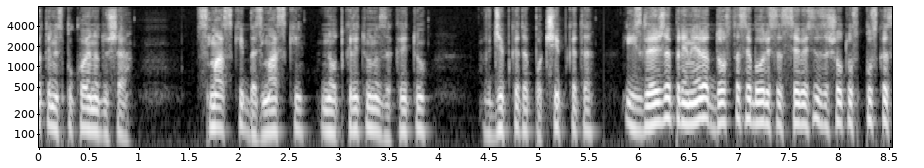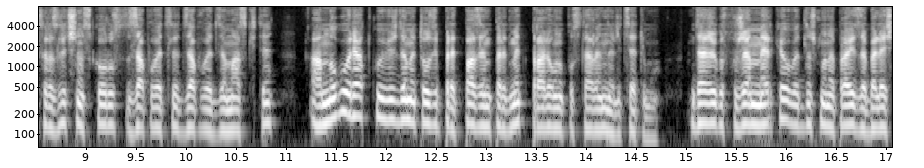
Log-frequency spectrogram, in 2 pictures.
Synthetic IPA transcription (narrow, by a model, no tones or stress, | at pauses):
ət̪ənɛspokɔɛnɐd̪uʃa | smask̟ibɛzmaskʲinɐot̪kɾit̪onɐzɐkɾit̪ovd͡ʒipkət̪əpoʃipkət̪əiːzɡlɛʒd̪əpɾɛmiɛɾəd̪ɔst̪əsɛbɔɾisɐsːɛbɛsizɐʃt̪ɔt̪ʊspuskəsɾɐzlit͡ʃnɐskɔɾost̪zapovɛt̪slɛd̪zapovɛt̪ʲzɐmaski̥t̪ɛɐmnɔɡʊɾʲat̪̚koɛviʒd̪ɐmɛt̪ɔzipɾɛt̪̚pazɛnpɾɛd̪mɛt̪̚pɾavilˠnopost̪avɛnːɐlit̪sɛt̪omʊd̪aʒɛɡospoʒamɛɾkʲɛlˠvɛd̪nəʃmunɐpɾavizɐbɛlɛʃ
